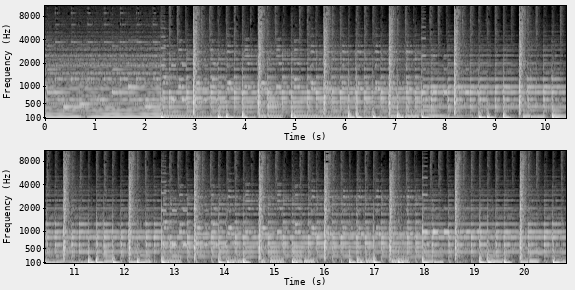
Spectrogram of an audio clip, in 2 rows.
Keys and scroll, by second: 8.6 t, 17.7-19.3 typing.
